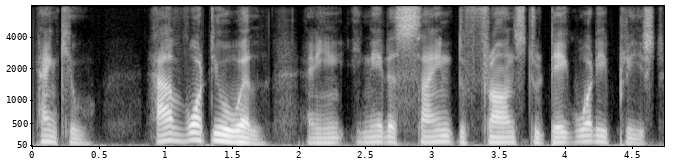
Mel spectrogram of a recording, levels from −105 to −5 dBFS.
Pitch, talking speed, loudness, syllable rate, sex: 105 Hz, 255 wpm, -18 LUFS, 5.6 syllables/s, male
